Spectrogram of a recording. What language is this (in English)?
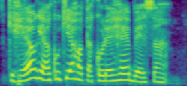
Kikuyu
